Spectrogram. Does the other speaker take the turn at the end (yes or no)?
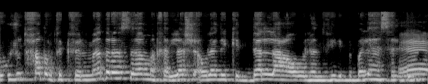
yes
